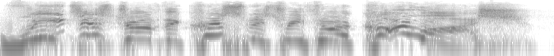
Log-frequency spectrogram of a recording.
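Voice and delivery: high, loud dawning horror; stunned realisation. Retold or imitated. Telling the dog what they just did, stunned. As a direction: blurt out the awful truth. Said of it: "I'm like".

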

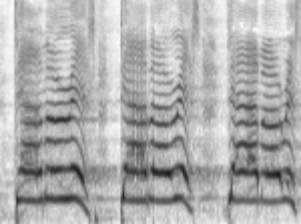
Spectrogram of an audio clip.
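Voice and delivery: high, loud chant of an adoring crowd; high-pitched fan chant, drawn on one note; screaming crowd. Acted. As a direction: shout the name like a packed stadium. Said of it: "fill that place up and scream out".

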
